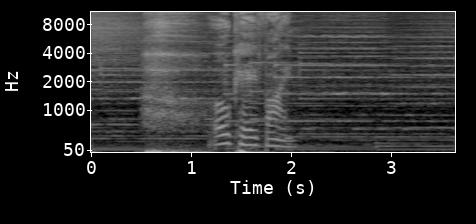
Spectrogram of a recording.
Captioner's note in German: Seufz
